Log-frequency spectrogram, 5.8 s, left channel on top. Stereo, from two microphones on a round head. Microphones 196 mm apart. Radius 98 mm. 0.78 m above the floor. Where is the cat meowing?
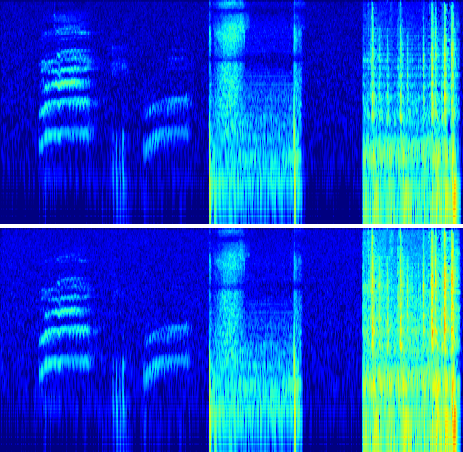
60° left (ahead or behind); by 2.4 s 65° left (ahead or behind).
